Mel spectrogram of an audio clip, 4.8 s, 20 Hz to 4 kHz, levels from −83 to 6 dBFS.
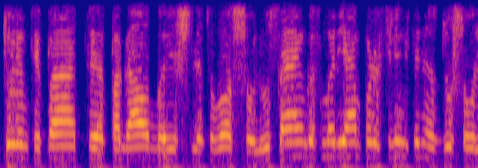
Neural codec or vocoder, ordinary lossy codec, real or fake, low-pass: none; Opus, 24 kbps; real; 3.6 kHz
